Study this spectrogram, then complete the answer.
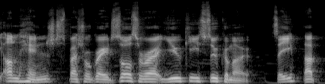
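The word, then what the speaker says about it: Tsukumo: by the slightly unhinged special grade sorcerer Yuki sukumo see that said it right that time Yuki's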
